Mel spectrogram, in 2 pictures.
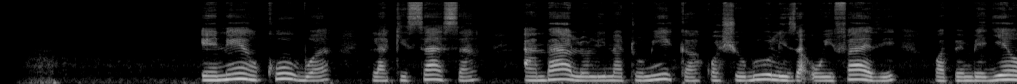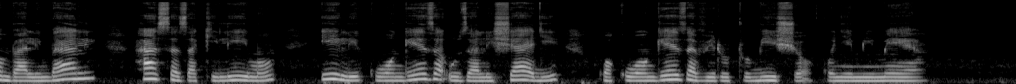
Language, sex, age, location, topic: Swahili, female, 25-35, Dar es Salaam, agriculture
